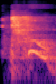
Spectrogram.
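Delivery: sudden loud sneeze; sneezing. Real, not acted. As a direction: let out a real sneeze. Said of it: "I'm gonna sneeze".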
